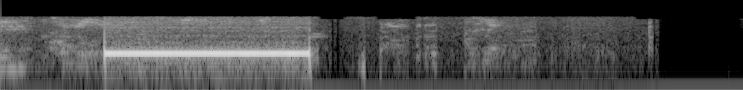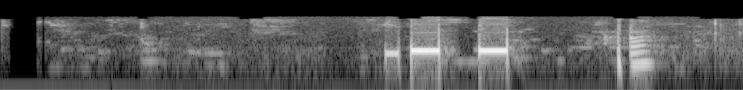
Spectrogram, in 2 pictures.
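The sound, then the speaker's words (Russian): Telephone keypad tones on a phone line after an automated switchboard greeting in Russian asks callers to dial in tone mode: a long steady beep, a quiet pause, then two short bright tones. “Пожалуйста, наберите номер нужного вам абонента в тональном режиме.”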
